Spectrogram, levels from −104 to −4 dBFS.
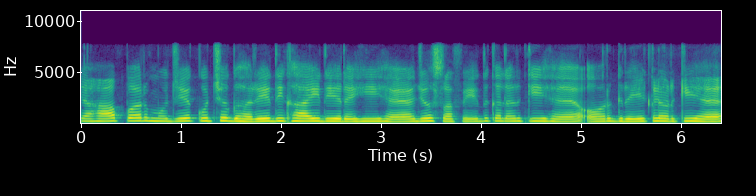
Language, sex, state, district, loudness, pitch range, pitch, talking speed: Hindi, female, Bihar, West Champaran, -13 LUFS, 240-260 Hz, 250 Hz, 180 wpm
